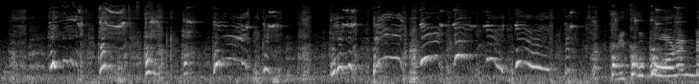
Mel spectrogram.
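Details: American Bully dog excited and happy about going out on a trip, giving a long series of high, rising-and-falling whines and yelps in quick succession, with people talking nearby.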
